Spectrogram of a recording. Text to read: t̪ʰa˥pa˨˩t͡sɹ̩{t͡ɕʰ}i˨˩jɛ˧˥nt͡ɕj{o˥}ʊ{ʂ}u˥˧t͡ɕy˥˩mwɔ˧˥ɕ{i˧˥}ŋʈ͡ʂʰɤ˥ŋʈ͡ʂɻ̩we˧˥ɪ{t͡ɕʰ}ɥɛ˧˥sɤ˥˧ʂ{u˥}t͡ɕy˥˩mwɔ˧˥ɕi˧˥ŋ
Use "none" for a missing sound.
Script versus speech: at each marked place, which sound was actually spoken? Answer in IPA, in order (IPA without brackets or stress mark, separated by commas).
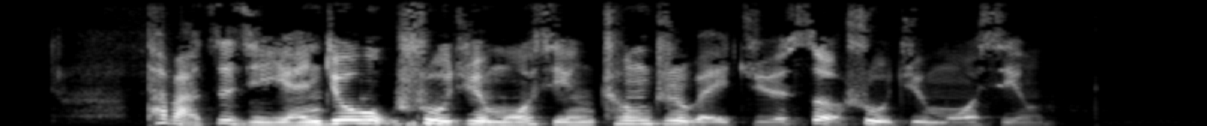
t͡ɕ, o˥, ʂ, i˧˥, t͡ɕ, u˥˧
